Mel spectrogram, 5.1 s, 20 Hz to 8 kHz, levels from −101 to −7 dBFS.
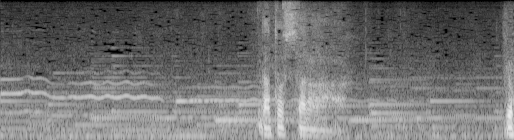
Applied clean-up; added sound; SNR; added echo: none; none; none; none.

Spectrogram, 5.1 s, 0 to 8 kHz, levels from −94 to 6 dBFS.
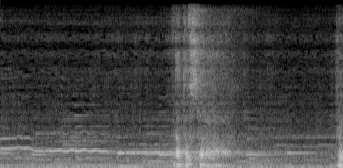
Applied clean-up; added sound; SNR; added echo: none; none; none; reverberation time 2.1 s.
